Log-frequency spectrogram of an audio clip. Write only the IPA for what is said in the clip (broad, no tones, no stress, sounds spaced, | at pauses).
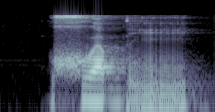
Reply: xʷ æ b ɾ ḭ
